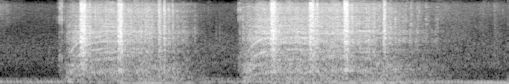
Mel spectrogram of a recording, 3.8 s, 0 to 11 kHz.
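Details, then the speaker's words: 1937 Chevy truck sitting about 45–50 years, new start button, cap and plug wires refitted: starter churns in two uneven bursts without firing; seems no spark. "like it's not even getting fire at this point put some gas in it and"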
